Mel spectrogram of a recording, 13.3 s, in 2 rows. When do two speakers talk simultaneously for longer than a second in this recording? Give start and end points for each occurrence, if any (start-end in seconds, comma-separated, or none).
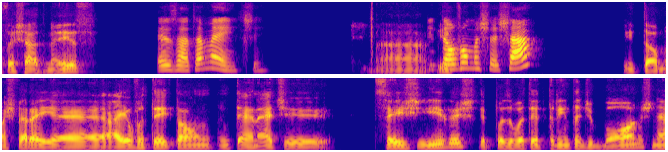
none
